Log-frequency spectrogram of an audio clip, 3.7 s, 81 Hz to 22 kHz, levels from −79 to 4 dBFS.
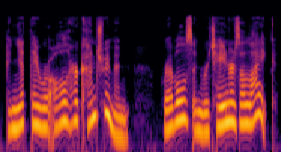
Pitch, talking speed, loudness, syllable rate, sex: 220 Hz, 160 wpm, -15 LUFS, 6.0 syllables/s, female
